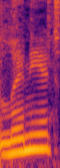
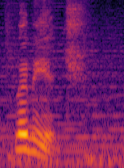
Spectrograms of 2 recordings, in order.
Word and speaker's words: Lineage: at Lineage Logistics. So there it is, Lineage.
